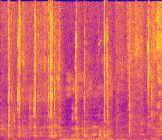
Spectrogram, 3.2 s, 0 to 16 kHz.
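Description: Screws are tightened to close the case of a Tiandy AK2 kit CCTV NVR recorder, giving a rapid run of small mechanical clicks and ticks close by, with a voice underneath.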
